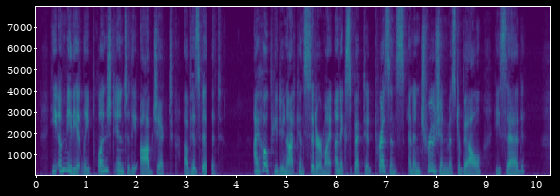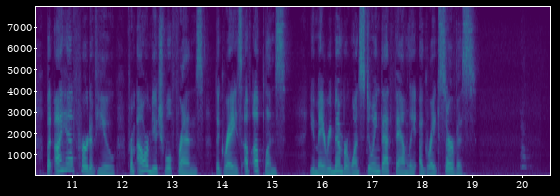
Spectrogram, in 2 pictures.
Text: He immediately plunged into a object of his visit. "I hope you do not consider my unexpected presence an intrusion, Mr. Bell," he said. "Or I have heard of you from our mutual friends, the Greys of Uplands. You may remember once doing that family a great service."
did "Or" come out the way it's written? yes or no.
no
